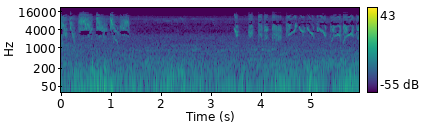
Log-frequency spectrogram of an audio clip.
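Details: A young chestnut-bellied seed finch (Sporophila angolensis), kept amid surrounding noise, sings a quick burst of high notes, pauses, then runs into a faster jumble of rising and falling whistles over a low background rumble.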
